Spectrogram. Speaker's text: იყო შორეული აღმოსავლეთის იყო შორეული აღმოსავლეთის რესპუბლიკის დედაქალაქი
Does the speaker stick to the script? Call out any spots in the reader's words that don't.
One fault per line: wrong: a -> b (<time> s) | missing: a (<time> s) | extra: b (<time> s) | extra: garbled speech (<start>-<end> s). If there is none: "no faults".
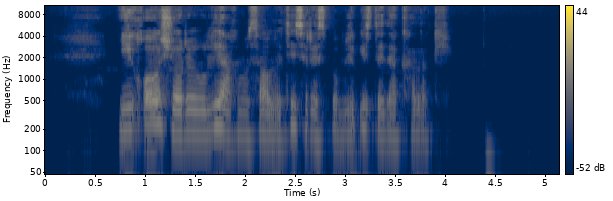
missing: იყო შორეული აღმოსავლეთის (2.6 s)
